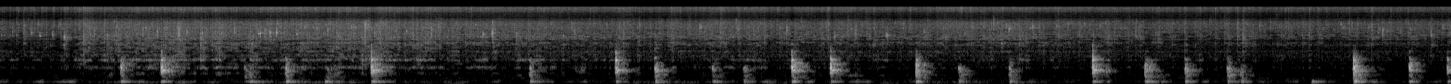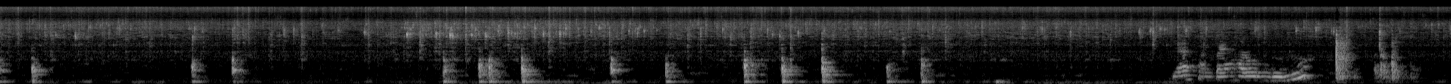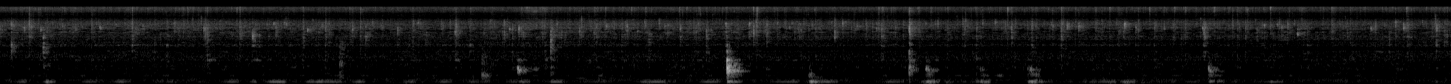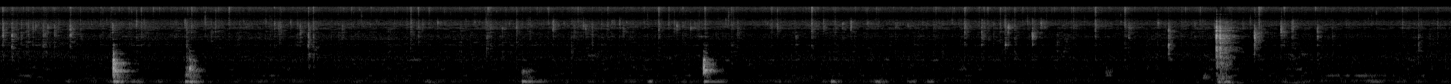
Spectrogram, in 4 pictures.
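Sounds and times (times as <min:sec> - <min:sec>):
meat sizzling in a frying pan: 0:00.0 - 0:58.0
spatula knocking on pan: 0:01.2 - 0:04.0, 0:05.3 - 0:08.6, 0:09.2 - 0:15.0, 0:16.4 - 0:17.1, 0:18.8 - 0:24.6, 0:27.8 - 0:28.8, 0:44.6 - 0:45.6, 0:55.7 - 0:56.0.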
